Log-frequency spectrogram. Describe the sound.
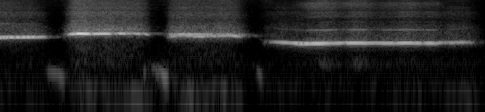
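A person whistling a film theme tune: a short melody of clear, sustained notes that steps down to a long, lower final held note, with faint breathy noise and no talking.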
